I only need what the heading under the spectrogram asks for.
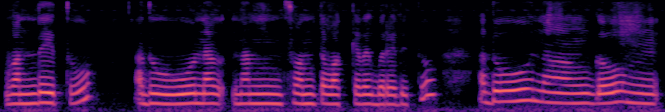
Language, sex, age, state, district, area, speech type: Kannada, female, 18-30, Karnataka, Gulbarga, urban, spontaneous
